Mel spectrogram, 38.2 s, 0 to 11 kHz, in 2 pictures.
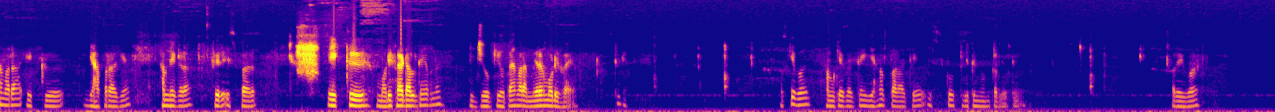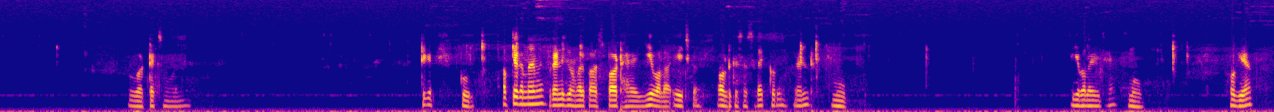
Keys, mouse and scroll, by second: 0.4 scroll down 1, 1.2 Tab, 3.0 ctrl+space, 6.5 click, 10.1 scroll up 1, 10.9 ctrl+space, 11.9 ctrl+space, 13.1 scroll down 1, 14.5 click, 14.9 space, 15.6 middle click, 16.2 Tab, 17.8 click, 20.8 1, 21.7 click, 25.6 scroll down 1, 25.8 middle click, 26.3 ctrl+space, 27.8 ctrl+space, 28.7 scroll up 1, 29.9 alt+click, 31.3 ctrl+space, 32.6 click, 35.1 alt+click, 36.7 ctrl+space, 37.4 middle click, 38.1 shift+middle click.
